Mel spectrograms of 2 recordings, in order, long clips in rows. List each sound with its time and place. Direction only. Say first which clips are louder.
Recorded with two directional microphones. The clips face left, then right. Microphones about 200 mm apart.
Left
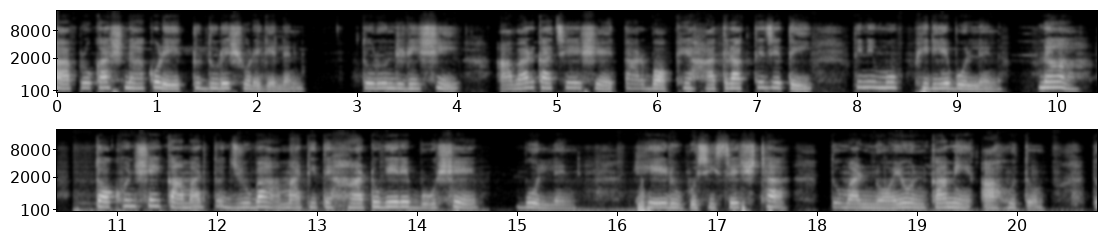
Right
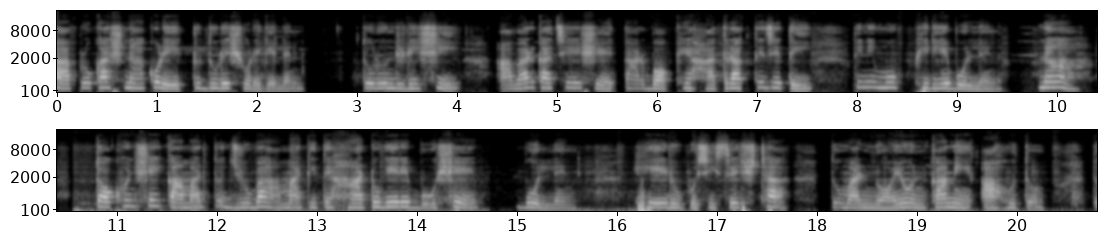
0.0 s a woman's voice: left 3 dB; 35° left (ahead or behind)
